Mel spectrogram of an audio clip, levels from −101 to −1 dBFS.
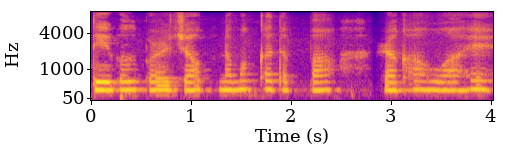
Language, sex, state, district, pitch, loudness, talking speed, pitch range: Hindi, female, Arunachal Pradesh, Lower Dibang Valley, 245 Hz, -17 LUFS, 135 wpm, 235-250 Hz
